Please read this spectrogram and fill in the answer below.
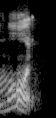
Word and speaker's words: mole: Mole, like mole, you pronounce it mole, but the unit is MOL.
